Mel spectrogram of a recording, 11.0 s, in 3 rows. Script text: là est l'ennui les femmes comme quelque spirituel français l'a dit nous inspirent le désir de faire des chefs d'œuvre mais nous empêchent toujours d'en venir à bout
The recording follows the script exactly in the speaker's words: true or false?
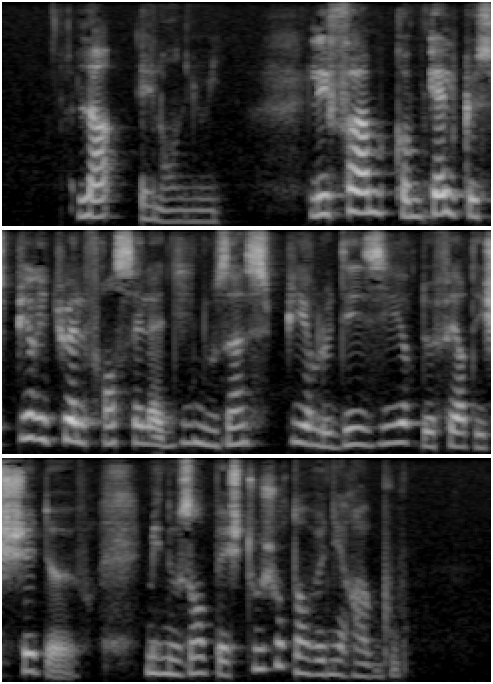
true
